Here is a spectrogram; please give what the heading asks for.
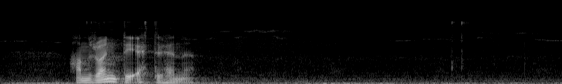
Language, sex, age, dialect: Faroese, male, 15-35, Norðuroyggjar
